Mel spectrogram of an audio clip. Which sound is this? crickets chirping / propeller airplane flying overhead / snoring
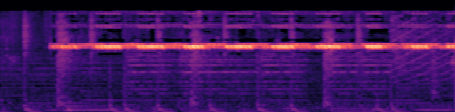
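crickets chirping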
